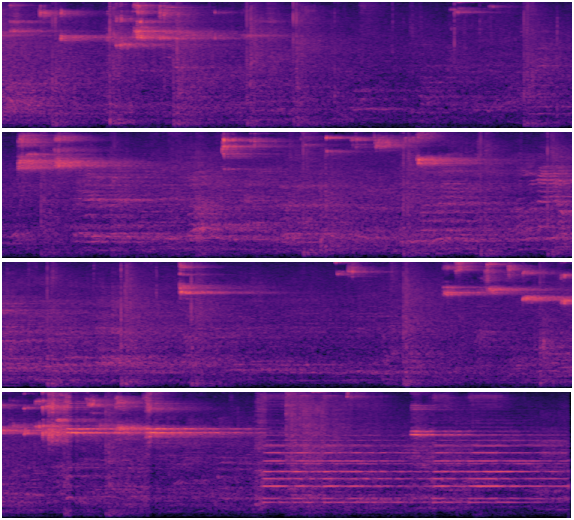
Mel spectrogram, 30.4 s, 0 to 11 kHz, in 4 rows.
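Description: Indoor basketball game on a hardwood court: the ball bouncing, sneakers squeaking and players calling out, echoing in a large gym. About 26 seconds in, a horn-like buzzer sounds and holds for several seconds.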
